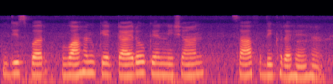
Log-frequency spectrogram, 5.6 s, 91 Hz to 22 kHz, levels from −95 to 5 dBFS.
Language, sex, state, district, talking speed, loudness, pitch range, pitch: Hindi, female, Uttar Pradesh, Lucknow, 120 wpm, -18 LUFS, 165-185 Hz, 170 Hz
